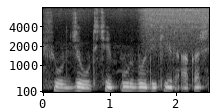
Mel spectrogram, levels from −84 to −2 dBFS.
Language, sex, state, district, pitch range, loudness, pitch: Bengali, male, West Bengal, Jalpaiguri, 115-125 Hz, -26 LUFS, 120 Hz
